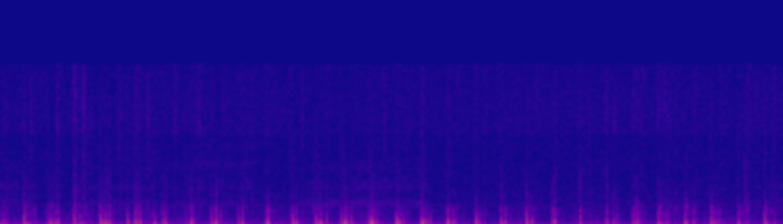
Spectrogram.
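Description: A black rubber-backed fabric mousepad is bunched in the hands while fingernails scratch and rub its textured cloth surface quickly. The result is a dense run of short, dry scratching strokes with a soft low thump under each.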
